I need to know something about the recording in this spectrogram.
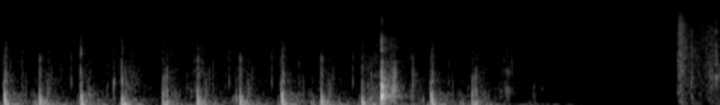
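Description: A pickaxe chips rapidly at stone blocks.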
